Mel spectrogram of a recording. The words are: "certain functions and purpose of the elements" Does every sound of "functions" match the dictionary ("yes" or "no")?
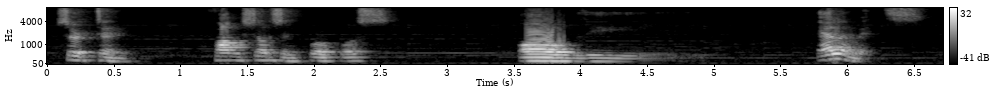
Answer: no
